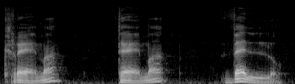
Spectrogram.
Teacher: E, the open sound of E, as in the word bad, man, band, is precisely like this, E.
